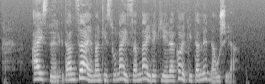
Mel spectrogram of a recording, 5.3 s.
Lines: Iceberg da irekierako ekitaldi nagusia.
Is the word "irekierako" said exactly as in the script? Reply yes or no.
yes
